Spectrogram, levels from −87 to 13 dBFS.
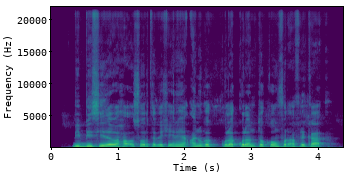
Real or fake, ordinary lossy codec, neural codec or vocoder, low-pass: fake; none; vocoder, 44.1 kHz, 128 mel bands every 512 samples, BigVGAN v2; none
